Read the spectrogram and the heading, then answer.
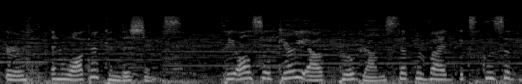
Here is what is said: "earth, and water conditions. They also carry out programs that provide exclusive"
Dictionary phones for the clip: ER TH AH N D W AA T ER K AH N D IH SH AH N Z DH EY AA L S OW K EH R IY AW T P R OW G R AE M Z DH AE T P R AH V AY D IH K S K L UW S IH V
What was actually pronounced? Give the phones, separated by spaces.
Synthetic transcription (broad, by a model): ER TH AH N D W AA T ER K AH N D IH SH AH N S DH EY AA L S OW K EH R IY AW T P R OW G R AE M S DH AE T P R AH V AY D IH K S K L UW S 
